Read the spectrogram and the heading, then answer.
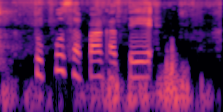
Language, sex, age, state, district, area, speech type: Santali, female, 18-30, West Bengal, Birbhum, rural, spontaneous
